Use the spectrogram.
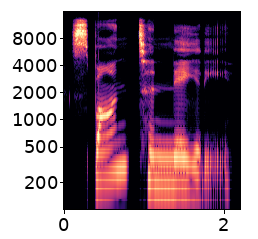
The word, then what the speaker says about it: spontaneity: Spontaneity. Spontaneity. The main stress is on the nay syllable.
